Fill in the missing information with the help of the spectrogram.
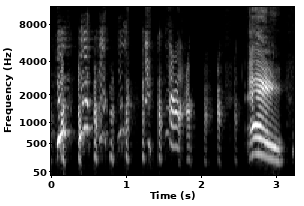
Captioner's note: laughing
